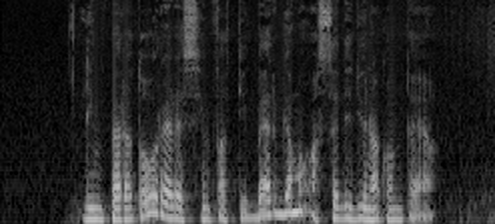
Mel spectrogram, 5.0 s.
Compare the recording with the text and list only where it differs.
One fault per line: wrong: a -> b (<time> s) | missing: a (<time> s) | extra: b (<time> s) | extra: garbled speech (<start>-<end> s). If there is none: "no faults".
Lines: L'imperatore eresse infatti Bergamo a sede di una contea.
no faults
